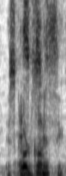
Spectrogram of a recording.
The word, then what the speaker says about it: Scorsese: De hecho, esta peli yo siento que va a ser muy, muy parecida a la película New York, New York de Scorsese o escocer, ¿cómo se pronuncia escocerse? No sé Scorsese, cabrón. Scorsese, cabrón. Scorsese. No sabes hablar, deja la droga, amigo.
